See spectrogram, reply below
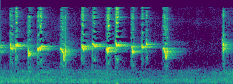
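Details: Cream-vented bulbul delivering a fast string of about a dozen short, bright notes with crisp attacks, then a second of silence and one final note.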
